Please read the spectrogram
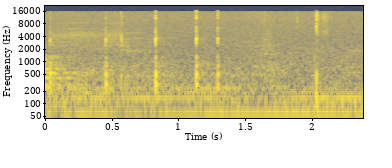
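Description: Faint, scattered taps of a stylus on a tablet's glass screen while handwriting, over low background hiss and hum.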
